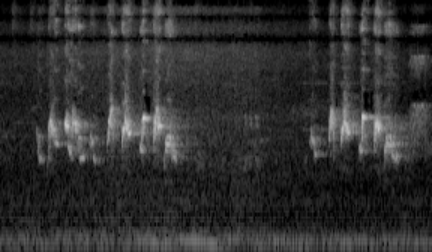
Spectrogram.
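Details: Red-whiskered bulbul singing and dancing, giving two bubbly phrases of rapid whistled notes, each about a second long and separated by a short quiet gap.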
